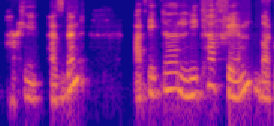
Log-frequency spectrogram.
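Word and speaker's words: femme: মানে হাসবেন্ড মাখি মা হাসবেন্ড আর এটা লিখা ফেম বাট উচ্চারণটা হয় ফাম ফাম মানে ওয়াইফম ফাম মানে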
